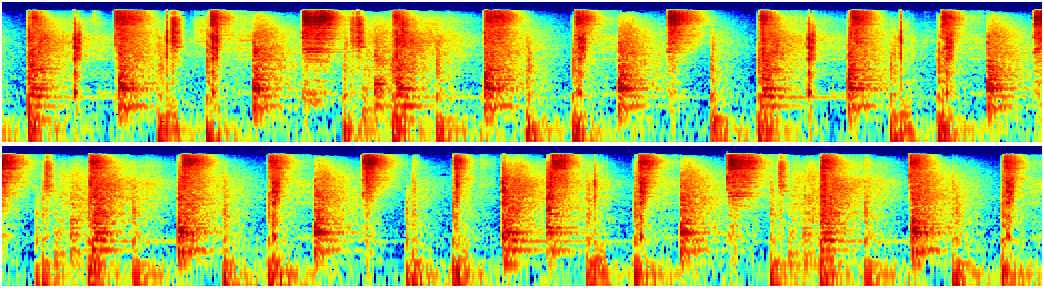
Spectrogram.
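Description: Post-hardcore band recording in an instrumental passage carried by a drum kit: snare, bass drum and cymbals playing a steady beat of about four hits a second, with sustained bass and guitar notes underneath.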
